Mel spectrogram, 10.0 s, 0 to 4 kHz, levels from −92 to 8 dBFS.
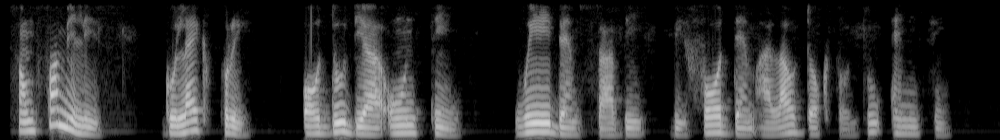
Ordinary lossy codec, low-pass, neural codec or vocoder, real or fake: none; 3.6 kHz; none; real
